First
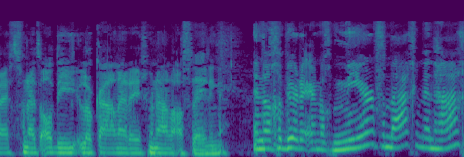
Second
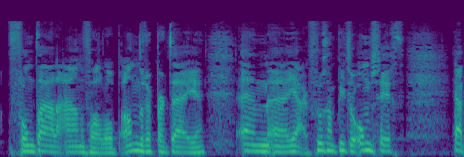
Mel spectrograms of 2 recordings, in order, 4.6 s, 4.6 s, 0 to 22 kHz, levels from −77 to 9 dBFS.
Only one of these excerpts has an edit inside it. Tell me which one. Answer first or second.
second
